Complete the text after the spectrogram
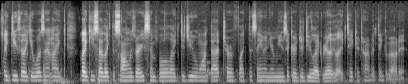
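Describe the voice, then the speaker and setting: A woman's voice: fairly low pitch, little pitch movement, fast talker, few pauses, a little mellow. A woman co-hosting a podcast, asking questions in a casual, affirming way. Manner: laughs a lot, affirming. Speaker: podcast co-host. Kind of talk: casual interview chat.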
